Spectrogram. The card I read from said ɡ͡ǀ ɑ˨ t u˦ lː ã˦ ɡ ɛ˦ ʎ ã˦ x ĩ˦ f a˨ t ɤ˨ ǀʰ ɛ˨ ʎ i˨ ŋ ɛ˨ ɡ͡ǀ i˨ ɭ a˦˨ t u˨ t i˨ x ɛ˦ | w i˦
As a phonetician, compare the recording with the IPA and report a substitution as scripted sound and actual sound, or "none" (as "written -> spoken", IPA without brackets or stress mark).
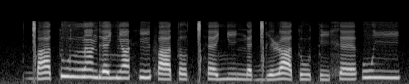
ɑ˨ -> a˨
